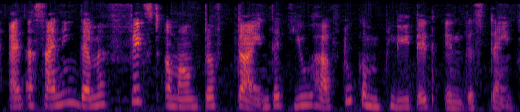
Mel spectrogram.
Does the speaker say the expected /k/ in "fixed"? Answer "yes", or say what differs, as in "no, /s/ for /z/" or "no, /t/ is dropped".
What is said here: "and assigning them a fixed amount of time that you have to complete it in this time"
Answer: yes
